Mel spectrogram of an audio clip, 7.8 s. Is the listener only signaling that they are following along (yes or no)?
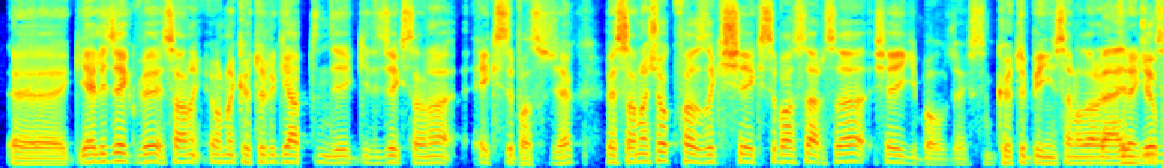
no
